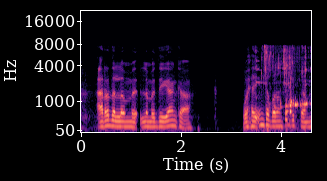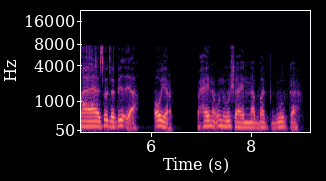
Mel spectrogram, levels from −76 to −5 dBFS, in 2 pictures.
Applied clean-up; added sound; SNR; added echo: neural mask model RNNoise.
